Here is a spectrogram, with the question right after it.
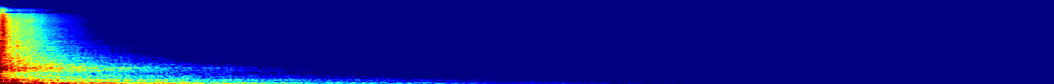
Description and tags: Small slapping sound of a plastic object on a wooden underground with iron properties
